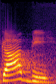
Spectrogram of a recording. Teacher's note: Ang diin ay nasa unang pantig, kung saan ang ibig sabihin nito ay yung gabi na inuulam.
